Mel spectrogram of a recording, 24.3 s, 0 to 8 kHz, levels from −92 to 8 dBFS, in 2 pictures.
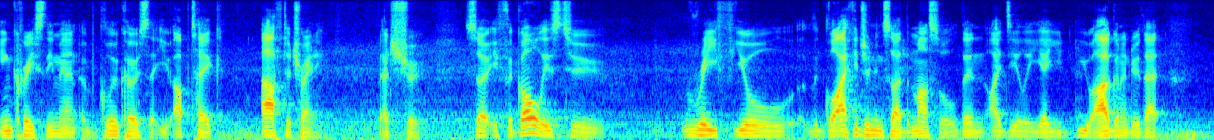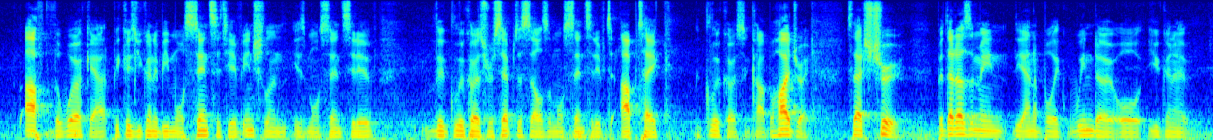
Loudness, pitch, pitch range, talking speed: -25 LUFS, 95 Hz, 90-105 Hz, 185 wpm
